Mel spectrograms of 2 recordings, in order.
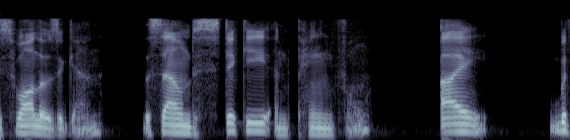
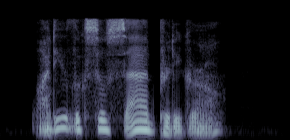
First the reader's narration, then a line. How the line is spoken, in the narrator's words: whispering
